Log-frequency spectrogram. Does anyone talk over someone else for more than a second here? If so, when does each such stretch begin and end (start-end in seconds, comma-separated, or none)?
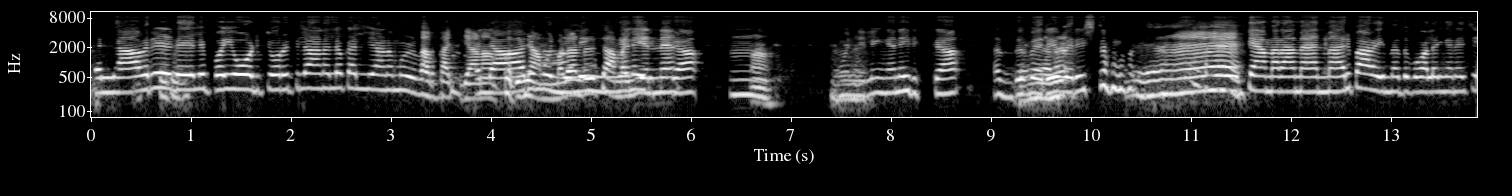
3.9-5.8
